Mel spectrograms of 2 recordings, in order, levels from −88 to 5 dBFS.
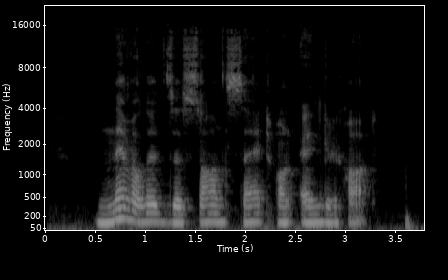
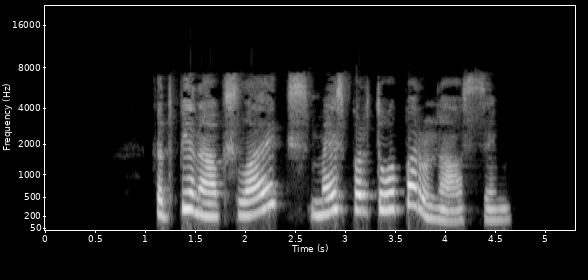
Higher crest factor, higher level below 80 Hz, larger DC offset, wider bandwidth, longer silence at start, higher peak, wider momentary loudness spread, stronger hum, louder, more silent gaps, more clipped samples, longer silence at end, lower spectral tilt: about the same, 16 dB vs 16 dB; about the same, -66 dBFS vs -62 dBFS; neither; first, 16 kHz vs 7.6 kHz; second, 0.05 s vs 1.15 s; second, -28 dBFS vs 0 dBFS; second, 7 LU vs 12 LU; neither; second, -43 LUFS vs -14 LUFS; neither; neither; second, 0.1 s vs 0.65 s; about the same, -5 dB/octave vs -5 dB/octave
